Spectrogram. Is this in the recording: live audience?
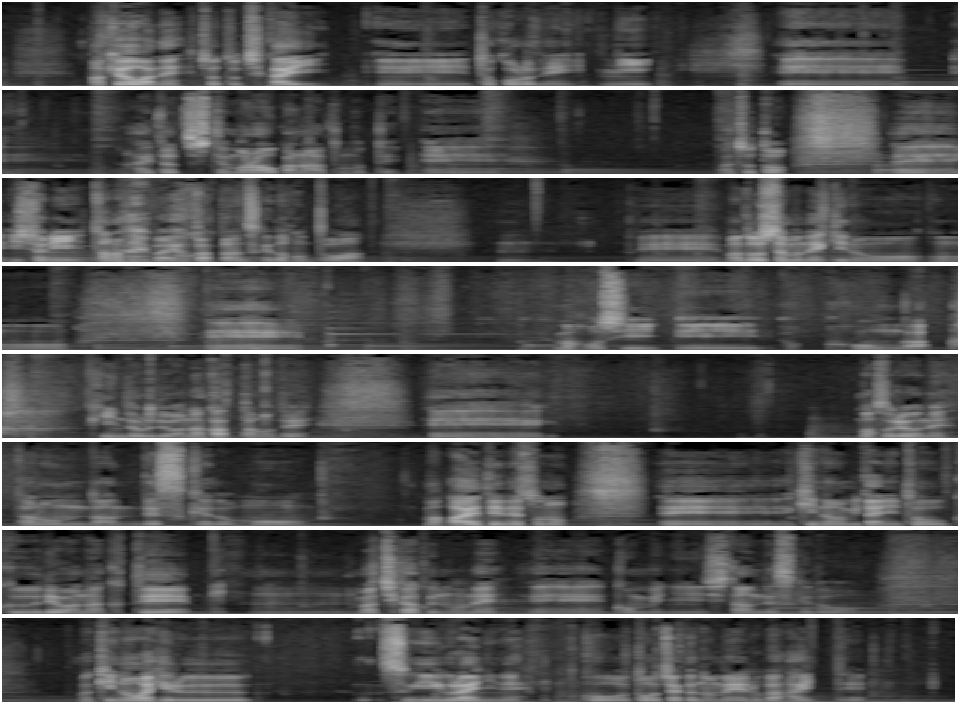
no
